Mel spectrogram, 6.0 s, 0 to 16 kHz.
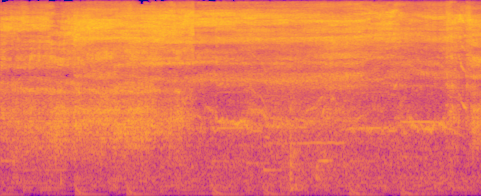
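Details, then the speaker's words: High-pitched steady whine with background music from a 3.2 mm drill preparing a 3.8 mm implant site, guided flapless All-on-4 on a maxilla model with a surgical guide: dental implant drill. "this is the three-point to drill for the implant three point eight and this is the three-point to key"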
